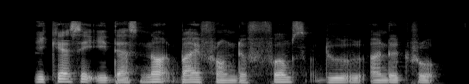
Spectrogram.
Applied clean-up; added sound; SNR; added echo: neural mask model DeepFilterNet 3.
